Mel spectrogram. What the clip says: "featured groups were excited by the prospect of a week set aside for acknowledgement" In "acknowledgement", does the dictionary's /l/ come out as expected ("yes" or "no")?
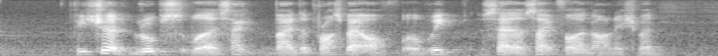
no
